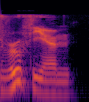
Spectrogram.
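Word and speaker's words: Raufeon: Is it Ralphian? I always say his name wrong. – I think it's Rufian.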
